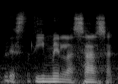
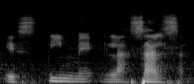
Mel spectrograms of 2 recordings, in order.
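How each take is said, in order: First: Slightly slow, mild repeat of dad's warning; father's slow warning. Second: Slow, deliberate mock fatherly warning; drawing out each word like a thrifty dad; father's slow warning. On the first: Retold or imitated. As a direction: echo the thrifty father's phrase, a bit drawn out. Repite la frase del padre. (repitiendo la frase del papá, algo lento) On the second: Padre cita su frase sobre la salsa. (imitando al papá, lento y pausado)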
